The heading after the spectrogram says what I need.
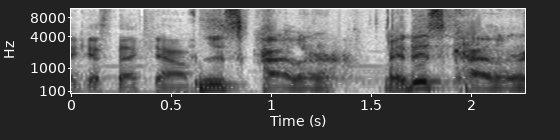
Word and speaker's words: Kyler: yeah I mean it's just like from a Kyler Murray standpoint this is a guy you paid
